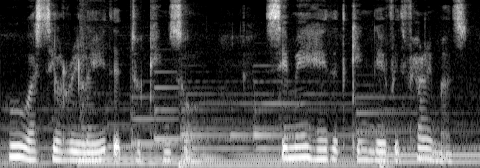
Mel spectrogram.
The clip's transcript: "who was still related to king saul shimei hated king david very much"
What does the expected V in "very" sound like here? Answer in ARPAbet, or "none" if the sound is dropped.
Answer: F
